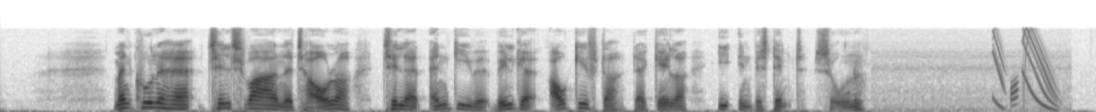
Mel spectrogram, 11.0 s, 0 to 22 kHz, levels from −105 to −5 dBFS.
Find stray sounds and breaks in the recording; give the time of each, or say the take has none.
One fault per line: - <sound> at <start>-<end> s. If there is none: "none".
- chirp at 9.9-10.6 s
